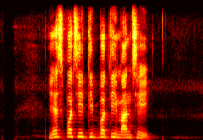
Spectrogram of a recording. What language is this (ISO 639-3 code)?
nep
